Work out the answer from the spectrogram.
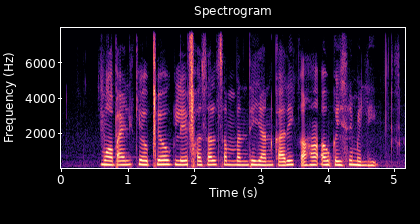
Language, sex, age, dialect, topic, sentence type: Chhattisgarhi, female, 31-35, Central, agriculture, question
